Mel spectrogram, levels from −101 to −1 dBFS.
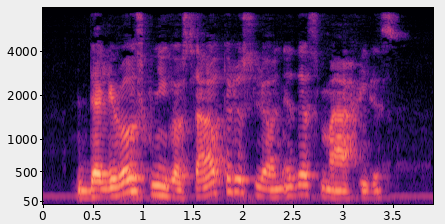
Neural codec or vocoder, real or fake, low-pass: codec, 16 kHz in and 24 kHz out, 2.2 kbps, FireRedTTS-2 codec; fake; 7.2 kHz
